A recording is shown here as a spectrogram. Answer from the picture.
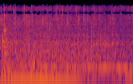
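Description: Pan of green beans simmering in their oily tomato cooking liquid, which is reducing over medium-low heat, with a steady bubbling over a low hum that fades about three-quarters of the way through.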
